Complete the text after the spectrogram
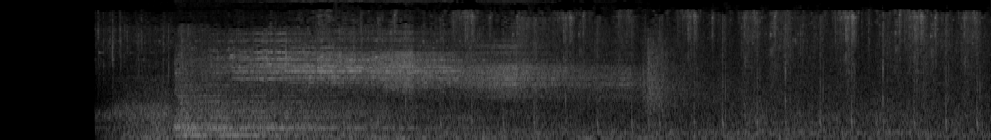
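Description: Game footsteps crunch on stone as a character walks.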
